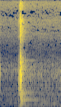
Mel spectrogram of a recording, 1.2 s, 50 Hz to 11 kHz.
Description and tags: Unintentional noise collected editing audiobooks home-recorded by voluntary readers on tape. digitized at 22khz.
